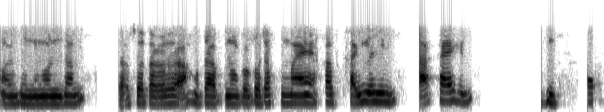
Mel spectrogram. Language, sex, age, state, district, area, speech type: Assamese, female, 60+, Assam, Golaghat, urban, conversation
